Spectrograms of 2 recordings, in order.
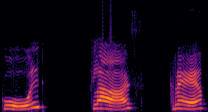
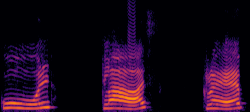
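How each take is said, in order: Both takes have the same delivery.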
